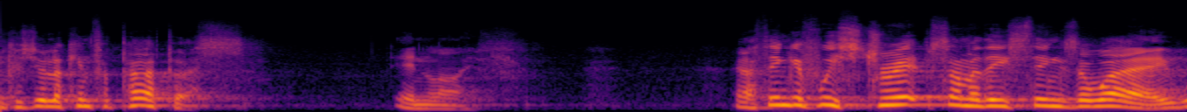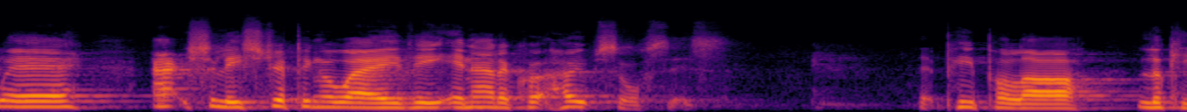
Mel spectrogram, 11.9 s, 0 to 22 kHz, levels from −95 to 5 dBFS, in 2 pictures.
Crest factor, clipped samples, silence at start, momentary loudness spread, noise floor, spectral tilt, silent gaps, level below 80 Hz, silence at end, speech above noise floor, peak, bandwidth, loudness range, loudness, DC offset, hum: 18 dB; under 0.1%; 0 s; 15 LU; -70 dBFS; -7 dB/octave; none; -88 dBFS; 0 s; 47 dB; -6 dBFS; 9 kHz; 9 LU; -23 LUFS; under 0.1%; none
